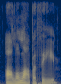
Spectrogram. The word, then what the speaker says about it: allelopathy: Neil pioneered the study of alalopathy and that is a very difficult word to pronounce. So take it slow. Alopathy. Alalopathy.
